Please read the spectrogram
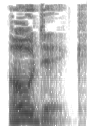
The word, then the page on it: odic: British English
